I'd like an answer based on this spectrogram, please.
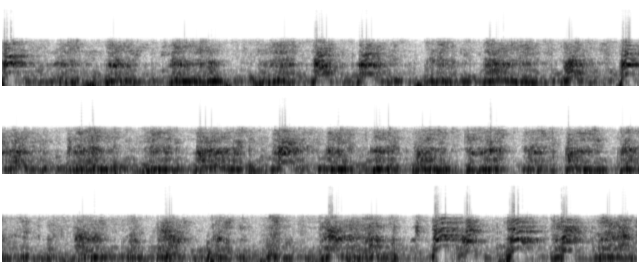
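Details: Rapid, nearly unbroken barking and yipping from a ten-year-old but puppyish pet dog. Harsh bursts repeat several times a second for almost twenty seconds.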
